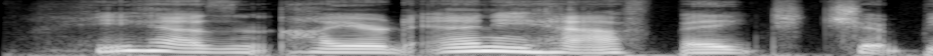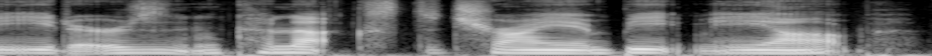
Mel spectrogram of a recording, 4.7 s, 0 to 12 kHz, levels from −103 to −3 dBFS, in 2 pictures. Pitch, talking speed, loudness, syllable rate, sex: 155 Hz, 205 wpm, -21 LUFS, 5.0 syllables/s, female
